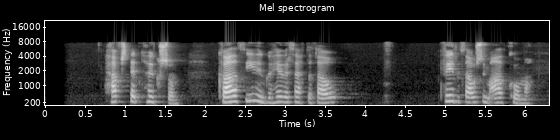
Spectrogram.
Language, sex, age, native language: Icelandic, female, 40-49, Icelandic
